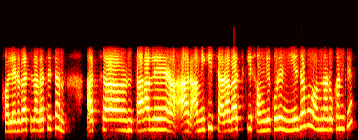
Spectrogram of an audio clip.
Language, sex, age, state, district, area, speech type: Bengali, female, 45-60, West Bengal, Purba Medinipur, rural, conversation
